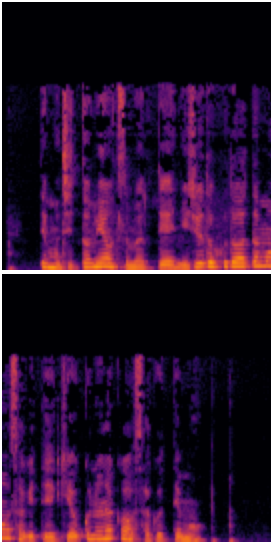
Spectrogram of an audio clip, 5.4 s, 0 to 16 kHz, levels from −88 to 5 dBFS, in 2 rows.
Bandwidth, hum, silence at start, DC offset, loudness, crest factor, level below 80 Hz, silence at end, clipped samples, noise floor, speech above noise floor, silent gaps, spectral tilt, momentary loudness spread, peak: 11.5 kHz; none; 0.05 s; under 0.1%; -27 LUFS; 18 dB; -66 dBFS; 0.4 s; under 0.1%; -49 dBFS; 23 dB; none; -5 dB/octave; 6 LU; -10 dBFS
